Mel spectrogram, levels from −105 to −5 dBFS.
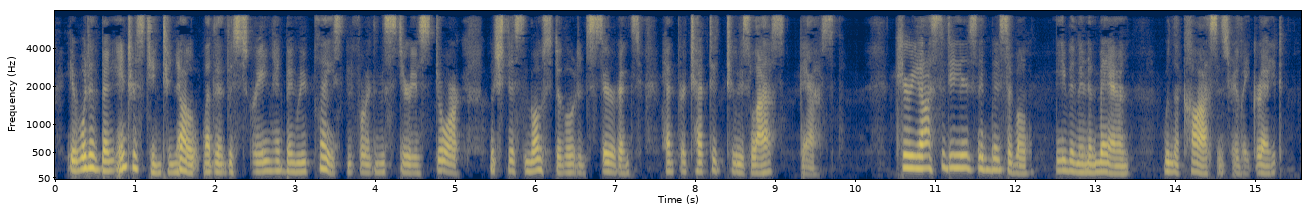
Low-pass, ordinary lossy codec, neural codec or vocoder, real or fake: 7.2 kHz; MP3, 48 kbps; codec, 16 kHz in and 24 kHz out, 0.6 kbps, FireRedTTS-2 codec; fake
